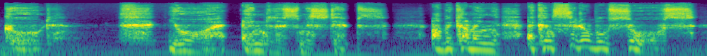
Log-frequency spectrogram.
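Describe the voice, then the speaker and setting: An actor playing a menacing, disdainful Sith lord in a video game, speaking slowly and deliberately. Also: male voice, a little high, animated, sharp tone, slight background noise, exaggerated voice. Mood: cold disdain.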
